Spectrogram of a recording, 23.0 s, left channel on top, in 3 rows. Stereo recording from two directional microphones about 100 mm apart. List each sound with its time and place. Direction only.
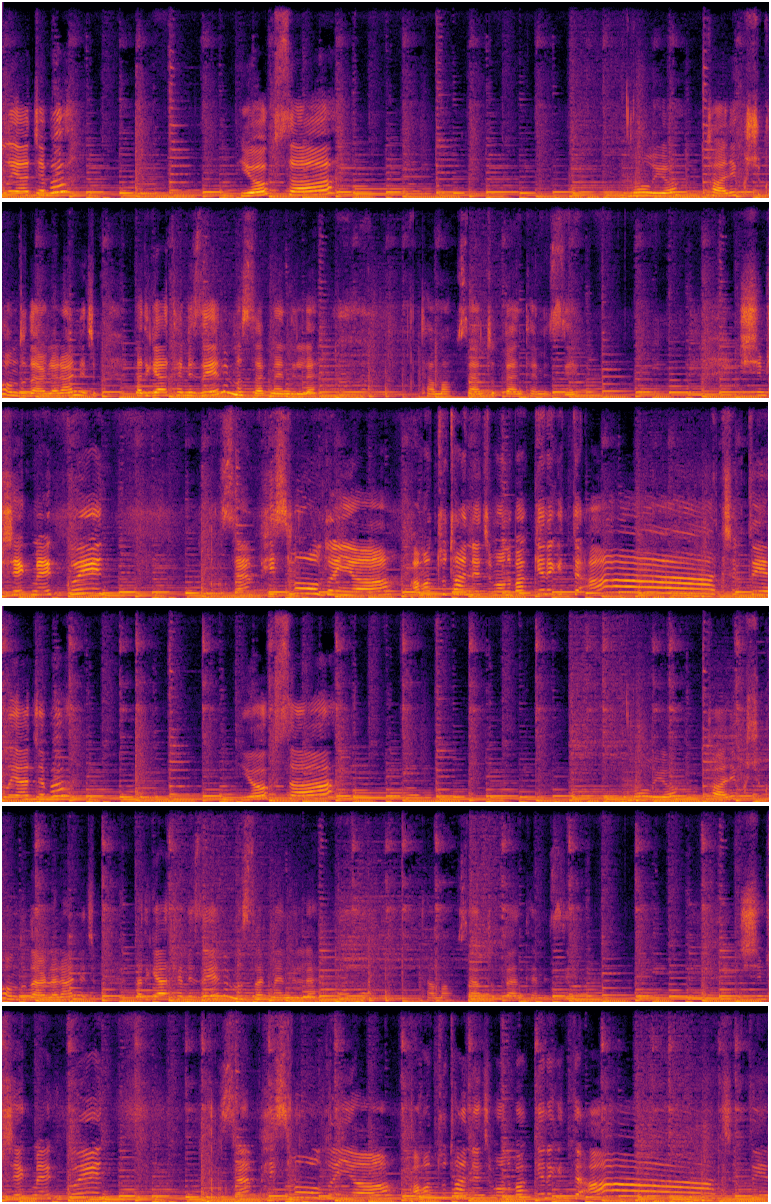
0.1 s speech: 30° left (ahead or behind)
2.4 s speech: 30° left (ahead or behind)
3.3 s music: 5° right (ahead or behind)
6.2 s music: 5° left (ahead or behind)
9.0 s speech: 20° left (ahead or behind)
12.3 s speech: 25° left (ahead or behind)
15.4 s music: 10° left (ahead or behind)
17.7 s music: 5° left (ahead or behind); by 19.2 s 20° left (ahead or behind)
19.4 s music: 5° left (ahead or behind)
